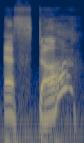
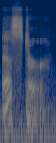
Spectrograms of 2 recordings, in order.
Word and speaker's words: Esther: think Is it the stuff I Oh, it's pronounced Esta? I thought it was Esther.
